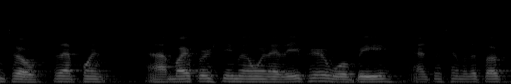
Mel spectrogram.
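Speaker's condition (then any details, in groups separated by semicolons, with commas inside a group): ALS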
